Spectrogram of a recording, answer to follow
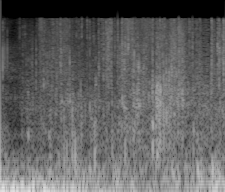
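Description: Deep low rumble with faint crackling and crunching throughout: a film sound effect of a stone floor cracking and giving way underfoot.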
